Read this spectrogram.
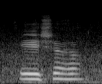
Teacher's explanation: जब हम विसर्ग वाले शब्दों का उच्चारण करते हैं तो उसके उच्चारण के समय बाद में हमें ह की आवाज़ भी आती है। जैसे अगर मैं भी इस शब्द को बोलूँ तो इसे हम एषः पढ़ेंगे।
